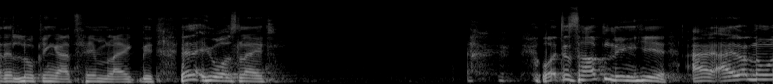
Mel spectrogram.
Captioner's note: laughs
